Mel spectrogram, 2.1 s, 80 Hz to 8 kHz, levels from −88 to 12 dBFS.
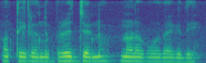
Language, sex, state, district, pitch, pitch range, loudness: Kannada, male, Karnataka, Koppal, 150 Hz, 140-155 Hz, -16 LUFS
